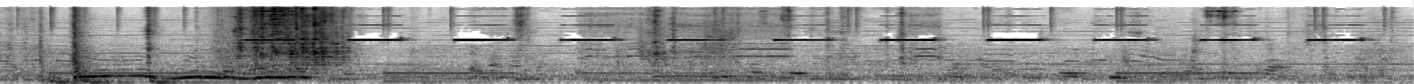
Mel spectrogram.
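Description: Meal-ticket vending machine beeping: a short, high electronic beep repeats about one and a half times a second from about two seconds in, with a loud burst of rustling noise just as the beeping begins.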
